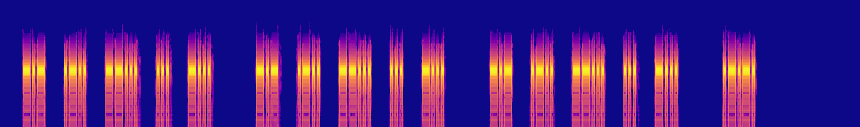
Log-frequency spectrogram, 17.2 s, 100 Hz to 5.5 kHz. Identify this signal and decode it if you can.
Morse code, heard as a keyed tone, about 25 wpm, spaced as for 15 wpm, 600 Hz. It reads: KL7SB KL7SB KL7SB <AR>
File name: QSO107 15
